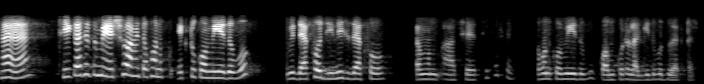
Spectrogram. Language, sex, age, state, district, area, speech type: Bengali, female, 45-60, West Bengal, Purulia, rural, conversation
